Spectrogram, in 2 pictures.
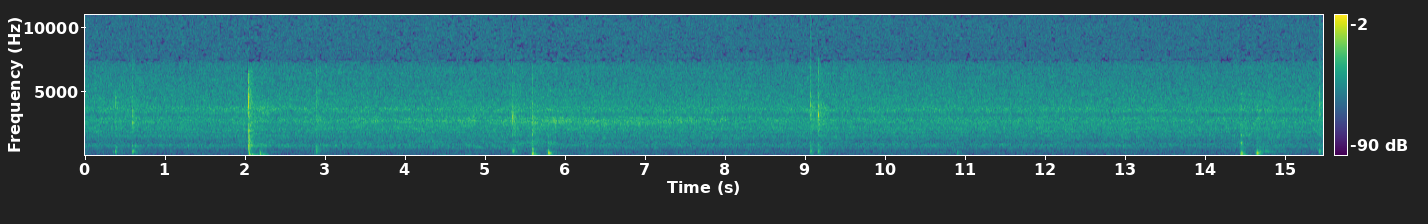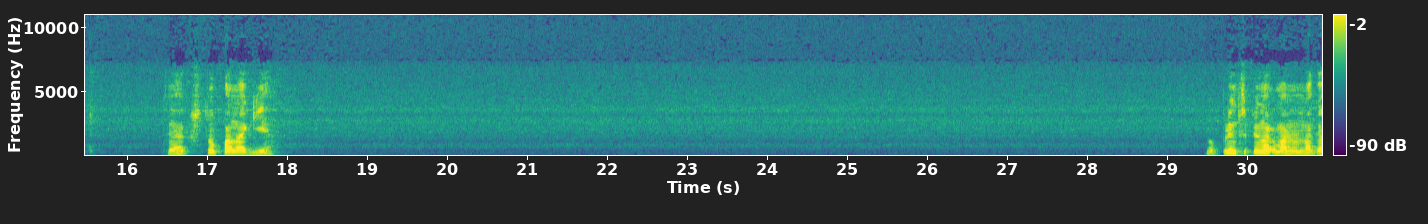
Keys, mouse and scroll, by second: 2.3 i, 3.2-5.7 drag, 5.9 space, 9.4 click, 14.7 space, 15.7 click, 17.6-30.9 drag.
